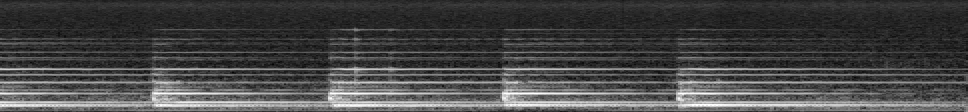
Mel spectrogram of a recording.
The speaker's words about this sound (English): I'm going to wait for the clock to finish here.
